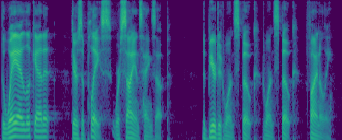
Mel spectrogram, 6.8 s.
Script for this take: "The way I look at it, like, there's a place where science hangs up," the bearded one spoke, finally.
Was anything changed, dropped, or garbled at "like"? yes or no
yes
